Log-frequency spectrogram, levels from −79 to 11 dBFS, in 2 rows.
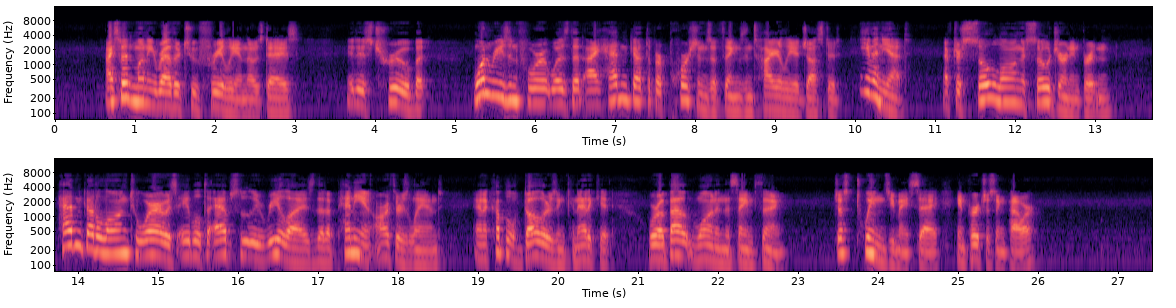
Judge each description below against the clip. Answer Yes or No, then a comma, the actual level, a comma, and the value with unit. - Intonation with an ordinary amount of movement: No, wide, 8.2 semitones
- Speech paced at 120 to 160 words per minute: No, average, 170 wpm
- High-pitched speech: No, low, 135 Hz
